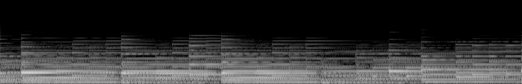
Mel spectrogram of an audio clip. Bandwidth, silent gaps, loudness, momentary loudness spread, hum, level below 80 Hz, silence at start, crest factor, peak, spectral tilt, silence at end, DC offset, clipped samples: 4.2 kHz; none; -22 LUFS; 8 LU; none; -42 dBFS; 0 s; 16 dB; -6 dBFS; -11.5 dB/octave; 0 s; under 0.1%; under 0.1%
